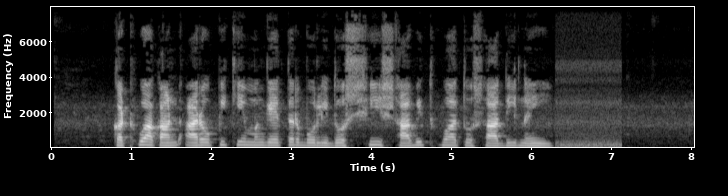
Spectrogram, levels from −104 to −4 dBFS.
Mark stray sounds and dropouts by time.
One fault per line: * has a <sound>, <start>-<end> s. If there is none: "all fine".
all fine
